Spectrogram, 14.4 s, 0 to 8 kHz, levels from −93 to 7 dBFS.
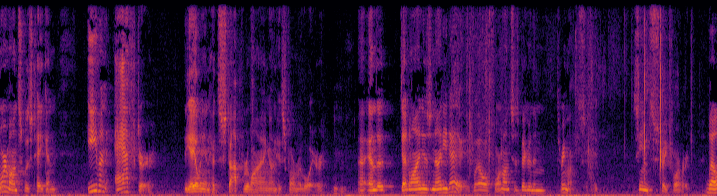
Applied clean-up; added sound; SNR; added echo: none; none; none; none.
